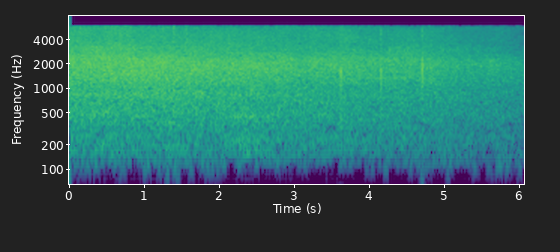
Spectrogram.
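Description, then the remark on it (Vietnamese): A church audience applauds the choir steadily for about six seconds as its representative receives a gift from the parish priest, a dense wash of many hands clapping together that holds strong before tapering slightly toward the end, with no voices over it. “Xin quý vị cho cao đoàn một tràng pháo tay.”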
